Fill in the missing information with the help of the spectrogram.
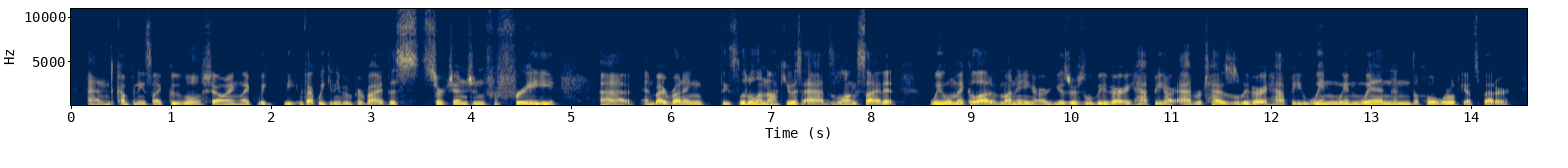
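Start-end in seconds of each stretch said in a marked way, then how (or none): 1.9-14.4 ironic, sarcastic, overly earnest corporate salesman delivery. Retelling the tech companies' win-win pitch: mock-sincere sarcastic tone. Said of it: "if you can't tell by my tone".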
